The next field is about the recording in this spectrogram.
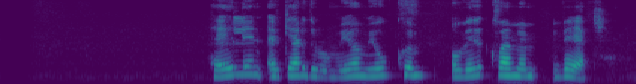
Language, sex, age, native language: Icelandic, female, 50-59, Icelandic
